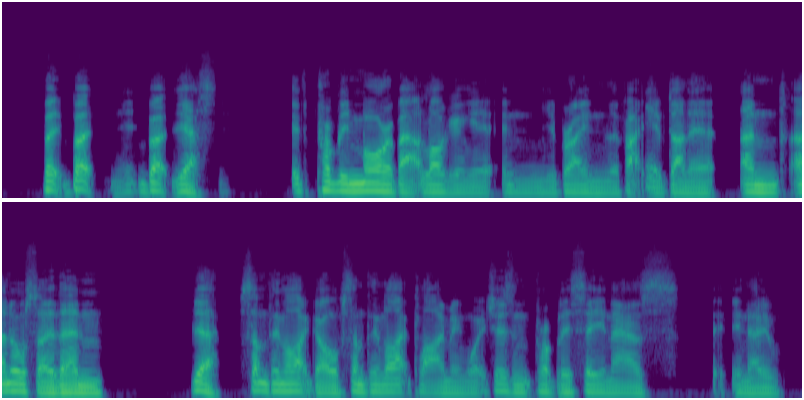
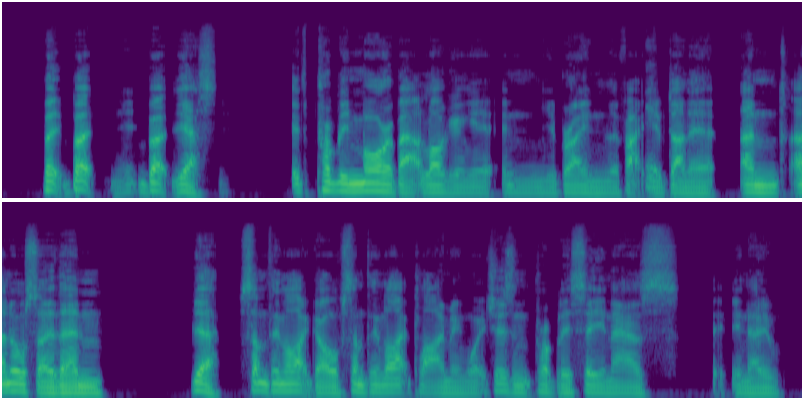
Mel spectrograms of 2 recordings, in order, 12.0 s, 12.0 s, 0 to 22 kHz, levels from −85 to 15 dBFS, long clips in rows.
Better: second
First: muffled; slightly; fading above 3 kHz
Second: none

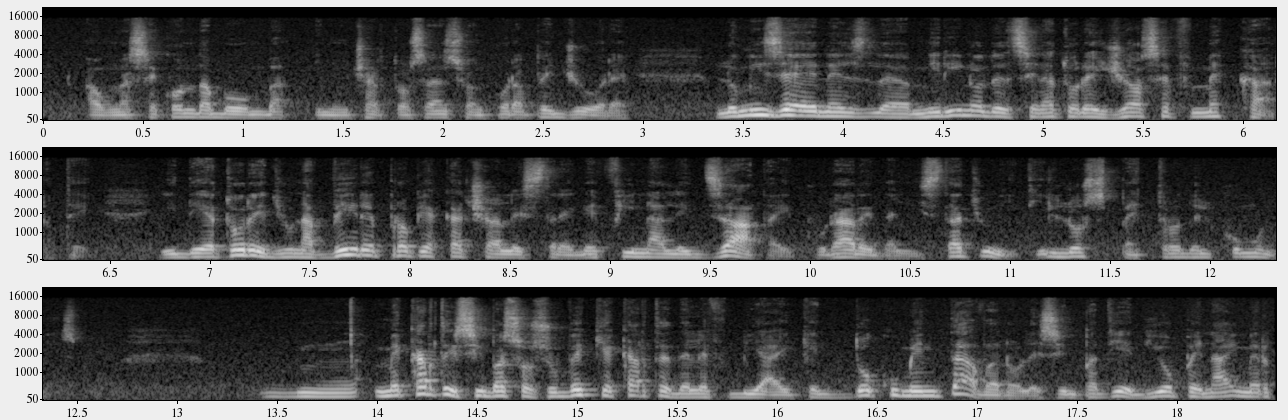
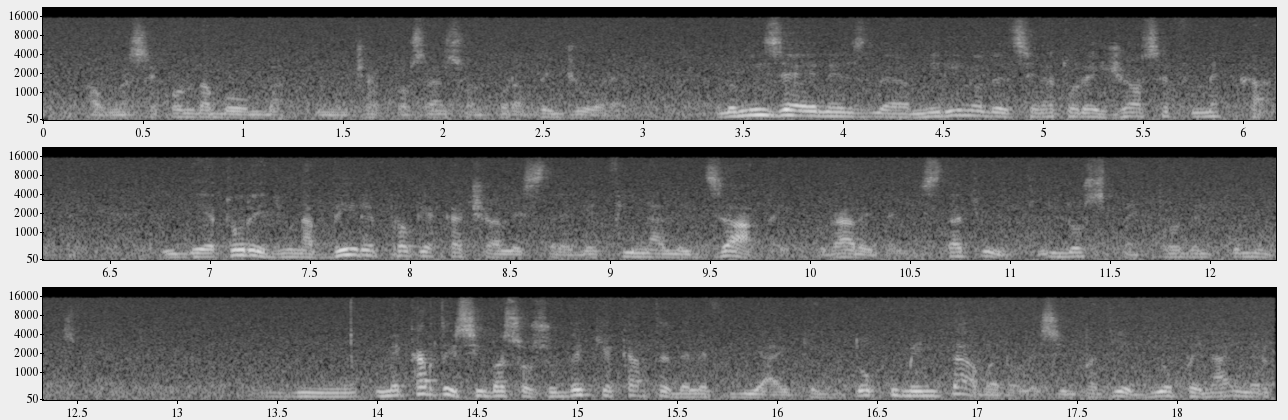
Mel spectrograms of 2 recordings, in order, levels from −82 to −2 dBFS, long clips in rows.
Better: first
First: hiss; faint; throughout; 25 dB below the speech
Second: hiss; loud; throughout; 7 dB below the speech

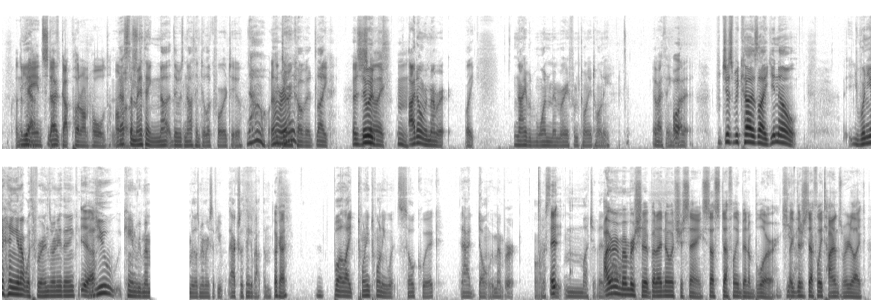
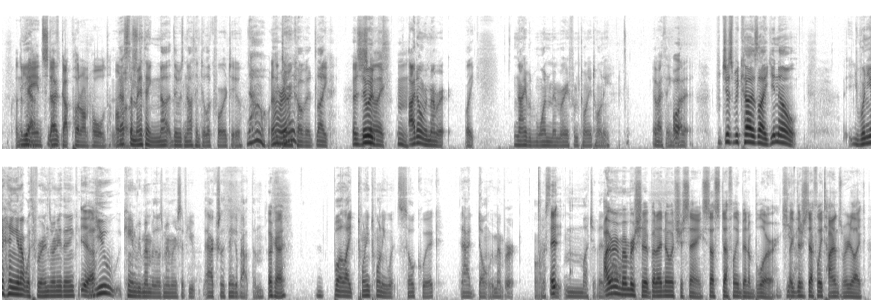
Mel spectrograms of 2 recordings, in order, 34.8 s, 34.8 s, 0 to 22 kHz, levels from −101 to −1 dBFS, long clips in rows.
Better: second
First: audio freezing; at 20 s for 1 s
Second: none

